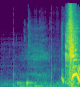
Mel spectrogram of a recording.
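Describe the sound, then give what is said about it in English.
A held-back human sneeze finally bursting out: faint shuffling and small breathy sounds build briefly, then one loud, sharp, explosive sneeze ends the moment. “Wait, I was about to sneeze, but the truth was about to come out, so my sneeze is being held back.”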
